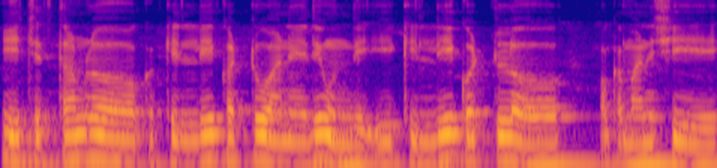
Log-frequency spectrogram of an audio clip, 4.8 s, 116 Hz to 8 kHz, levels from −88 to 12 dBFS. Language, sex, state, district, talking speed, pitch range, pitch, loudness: Telugu, male, Andhra Pradesh, Anantapur, 175 wpm, 110-130 Hz, 120 Hz, -17 LUFS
